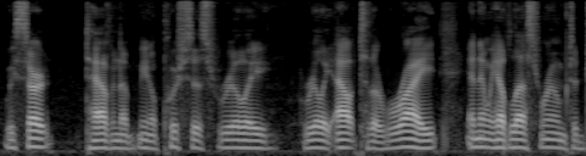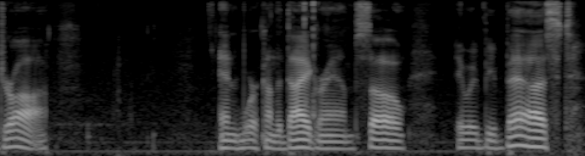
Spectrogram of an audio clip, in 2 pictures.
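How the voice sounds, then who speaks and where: A man with a fairly low voice walks through something on screen in an informal way. He explains it like a client briefing someone on a project, thinking aloud as he demonstrates. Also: little pitch movement, a little slow. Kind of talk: casual screen-share walkthrough.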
